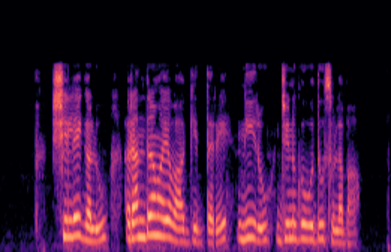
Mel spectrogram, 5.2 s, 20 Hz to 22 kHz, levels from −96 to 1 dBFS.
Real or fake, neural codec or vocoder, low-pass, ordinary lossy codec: real; none; none; none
